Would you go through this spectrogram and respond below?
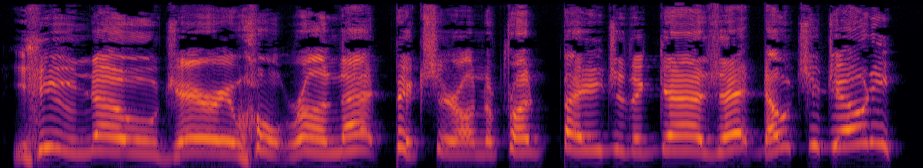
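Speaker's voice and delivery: loud, high, drawling sheriff voice; taunting small-town lawman; overbearing sheriff. A narrator's reading. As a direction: needle her loudly.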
